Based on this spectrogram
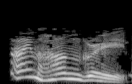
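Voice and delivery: high, drawn-out whine; plaintive little-kid complaint; complaining child. Acted. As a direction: whine it slowly like a hungry child.

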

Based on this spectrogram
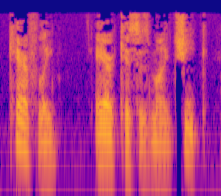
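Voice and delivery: ordinary delivery

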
